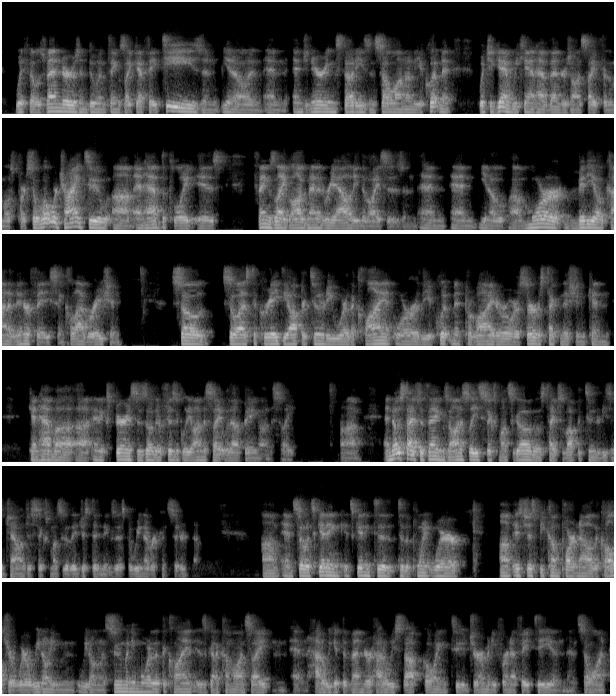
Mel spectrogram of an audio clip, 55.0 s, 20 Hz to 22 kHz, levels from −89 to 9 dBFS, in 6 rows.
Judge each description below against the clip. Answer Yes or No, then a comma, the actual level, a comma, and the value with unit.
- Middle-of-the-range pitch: No, low, 105 Hz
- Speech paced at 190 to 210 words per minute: Yes, fast, 205 wpm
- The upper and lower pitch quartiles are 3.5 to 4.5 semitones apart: No, average, 3.1 semitones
